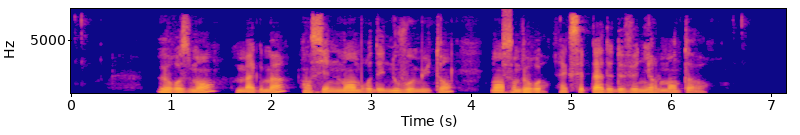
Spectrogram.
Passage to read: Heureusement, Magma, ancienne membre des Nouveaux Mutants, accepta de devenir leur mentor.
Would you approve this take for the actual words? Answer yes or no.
no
